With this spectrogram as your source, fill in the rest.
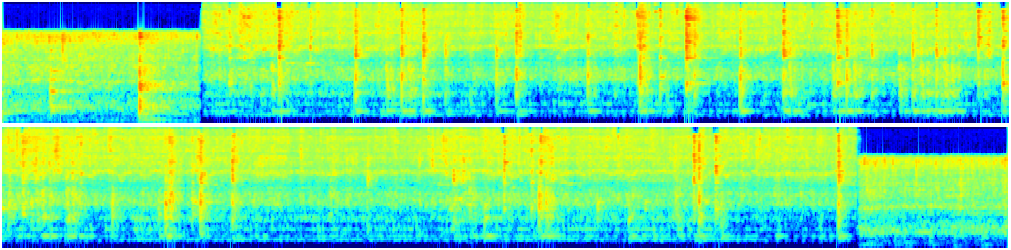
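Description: Onions frying in a pan for Bangalore-style chicken donne biryani, with a constant crackling sizzle and rapid ticking spatula scrapes throughout, close up and with no voices.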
